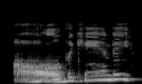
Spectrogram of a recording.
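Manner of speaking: "All the candy" slow, high, climbing question; "All the candy" drawn out, rising in wonder; wondering echo. A narrator's reading. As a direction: stretch "All the candy" in awe. Boy echoes in wonder.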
